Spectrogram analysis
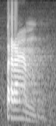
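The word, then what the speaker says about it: ប្រាំ: music Majors out there reminds you the word Bram the composer Bram a couple differences the B is the same this has to be enrolled R Prime okay so just roll your R the composer Bram this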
